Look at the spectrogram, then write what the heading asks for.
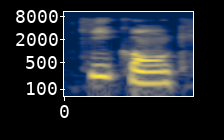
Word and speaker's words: quiconque: Première syllabe qui, Q-U-I. Donc là, le son Q, c'est Q-U. Deuxième syllabe con, C-O-N. Le son Q, c'est le C suivi du O. Troisième syllabe que, Q-U-E. Donc là, dans ce mot-là, on a trois sons Q.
